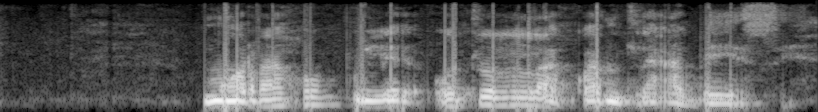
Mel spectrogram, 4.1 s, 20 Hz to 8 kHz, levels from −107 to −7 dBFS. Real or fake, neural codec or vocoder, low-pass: fake; vocoder, 22.05 kHz, 80 mel bands, WaveNeXt; 7.2 kHz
